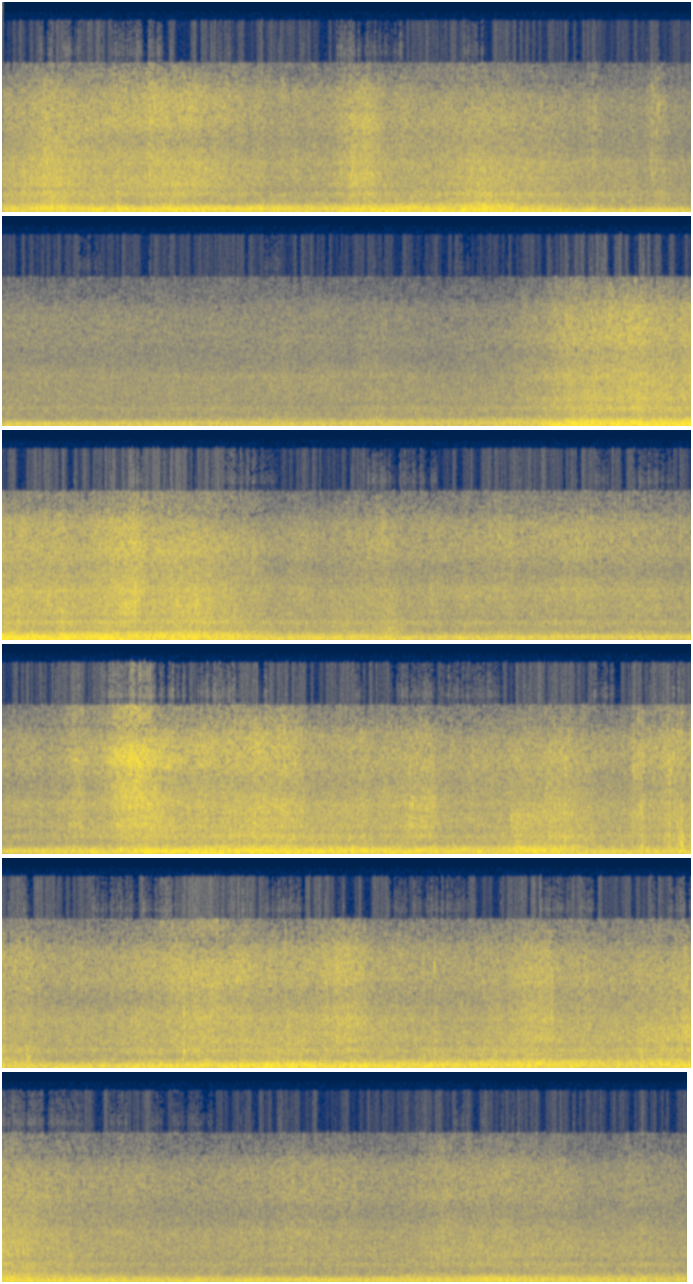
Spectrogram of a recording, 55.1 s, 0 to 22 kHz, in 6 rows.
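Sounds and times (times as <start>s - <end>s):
waves breaking on shore: 0.0s - 55.0s.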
